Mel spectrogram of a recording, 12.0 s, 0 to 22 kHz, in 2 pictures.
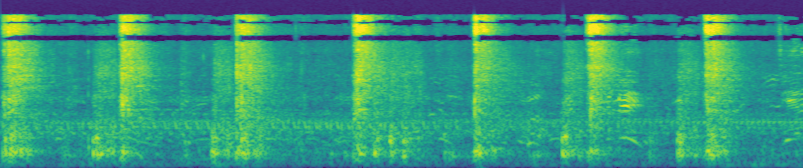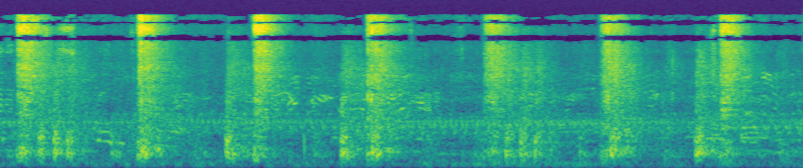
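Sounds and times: marching band drum cadence: 0.0 - 12.0
voices shouting: 0.0 - 12.0.

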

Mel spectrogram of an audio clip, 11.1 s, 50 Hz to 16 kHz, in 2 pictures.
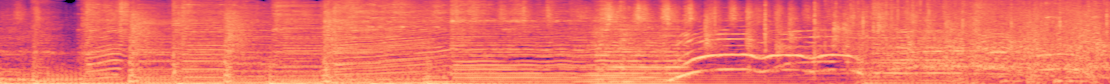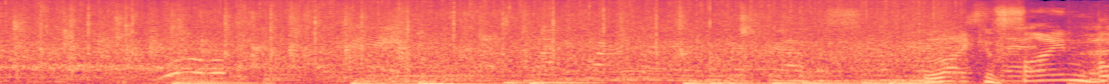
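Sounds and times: live band playing: 0.0 - 10.7
applause and cheering: 3.0 - 11.0.

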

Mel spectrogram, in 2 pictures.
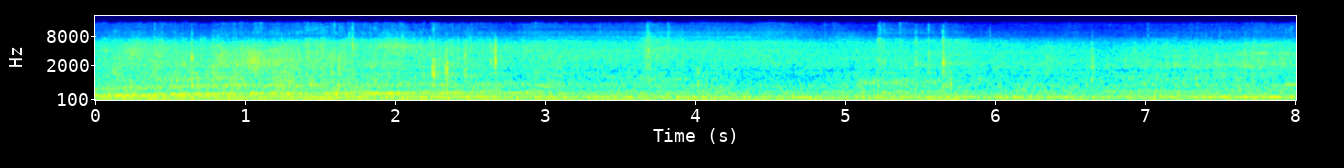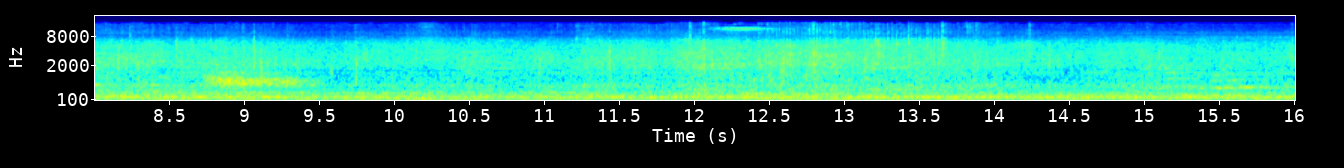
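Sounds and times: bike tyres rolling on dirt: 0.0 - 15.8
steady low hum: 0.0 - 16.0
faint clicks: 5.1 - 6.8.

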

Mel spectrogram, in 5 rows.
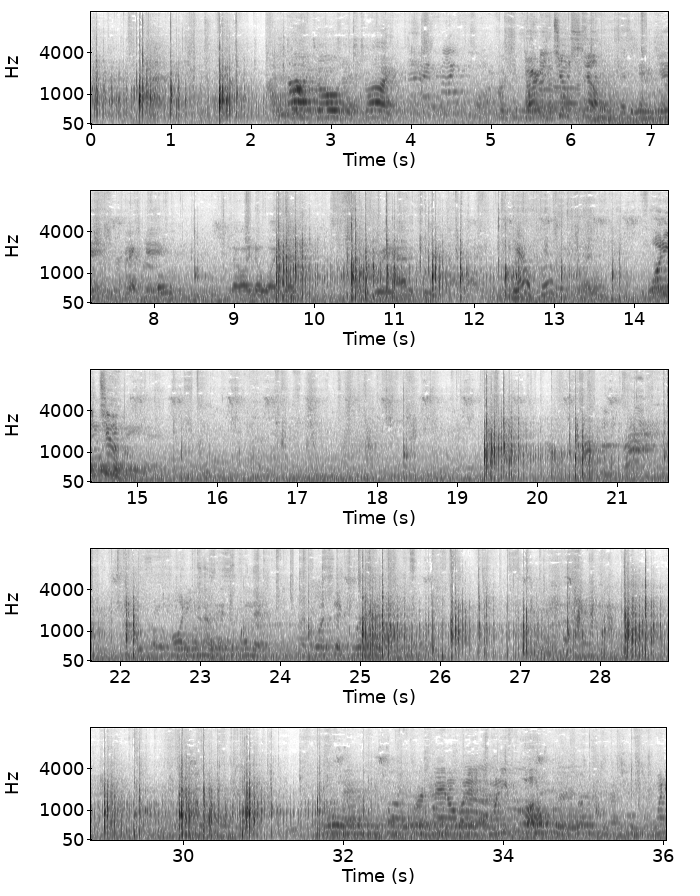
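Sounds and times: players' voices: 0.0 - 36.0.

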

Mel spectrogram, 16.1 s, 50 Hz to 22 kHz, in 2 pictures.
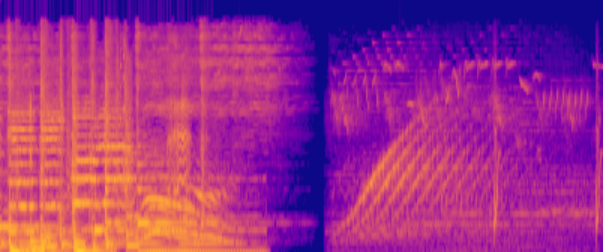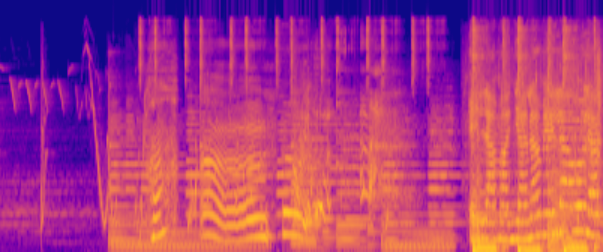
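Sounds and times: music: 0.0 - 4.2, 9.2 - 16.0
cartoon song: 1.1 - 3.3, 9.5 - 13.4.

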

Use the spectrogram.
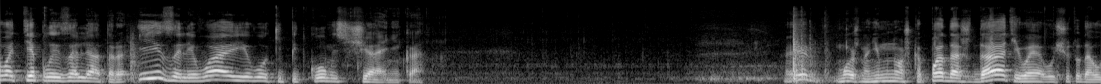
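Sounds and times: water pouring into a mug: 2.9 - 7.9.

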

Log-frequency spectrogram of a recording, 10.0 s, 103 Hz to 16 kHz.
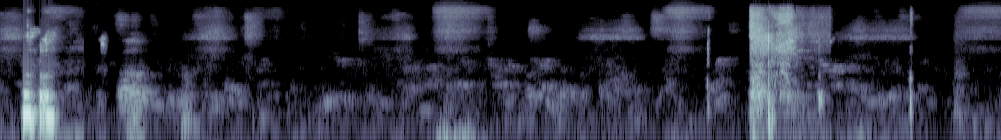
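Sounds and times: loud sneeze: 7.5 - 8.2.

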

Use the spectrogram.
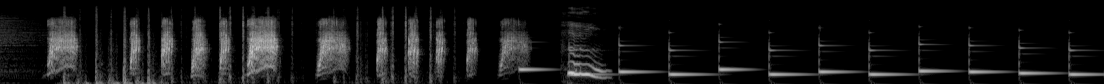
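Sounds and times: cartoon duck quacking: 0.5 - 5.4.

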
